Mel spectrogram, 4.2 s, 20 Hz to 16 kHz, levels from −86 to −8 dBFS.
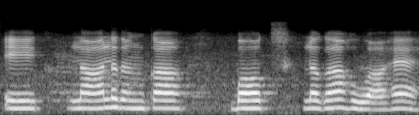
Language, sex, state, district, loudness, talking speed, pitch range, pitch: Hindi, female, Punjab, Fazilka, -15 LUFS, 115 wpm, 240-245 Hz, 245 Hz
